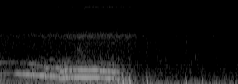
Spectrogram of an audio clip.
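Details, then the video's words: Kitten indoors, annoyed by a rough black cat while four cats play; one falling, drawn-out meow about a second long, then soft taps and thumps. "The kitten meows misunderstood"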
